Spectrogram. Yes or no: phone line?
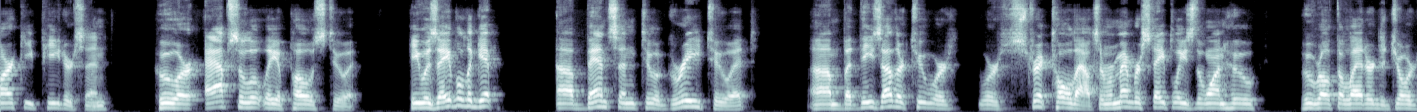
no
